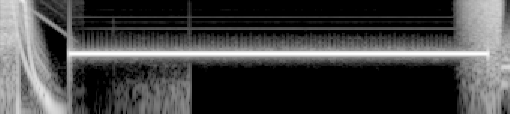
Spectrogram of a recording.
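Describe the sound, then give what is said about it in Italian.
A single steady, high electronic tone holds unbroken for about two seconds, like a heart monitor flatlining, loud, after a quick falling sweep and ending in a short burst of noise. “Per un attimo l'elettrocardiogamma tutto. me era parso piatto.”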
